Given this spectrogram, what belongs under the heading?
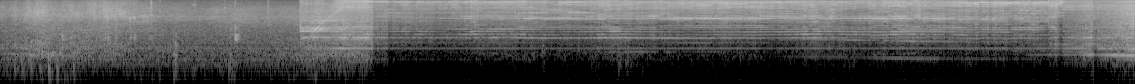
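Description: Hand saw cutting through a wooden board, rapid scraping strokes close by that shift to a brighter, ringing rasp partway through, continuous with no talking.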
